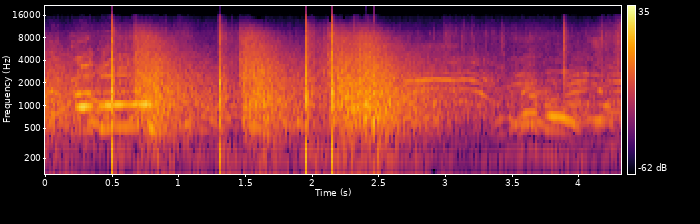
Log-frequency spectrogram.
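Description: Firecrackers going off: about five sharp bangs at uneven intervals, over shouting and cheering voices.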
